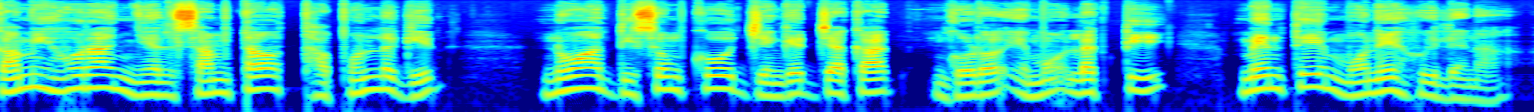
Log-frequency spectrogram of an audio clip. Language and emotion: Santali, neutral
